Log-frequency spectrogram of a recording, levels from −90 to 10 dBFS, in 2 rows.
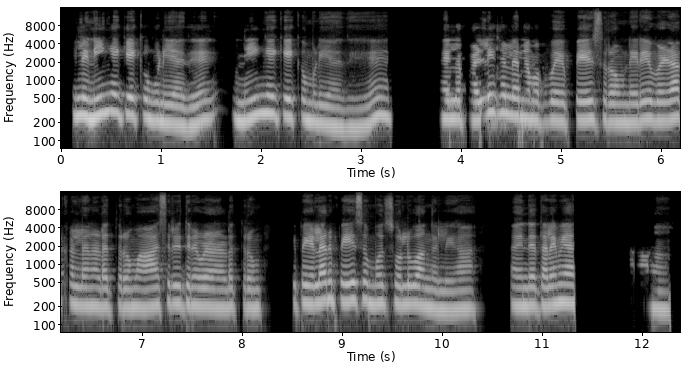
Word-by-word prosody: இல்ல 255 Hz, 0 st, +6 dB
நீங்க 285 Hz, +3 st, +4 dB
கேட்க 255 Hz, -1 st, +3 dB
முடியாது 190 Hz, -4 st, +1 dB, 0.5 s
நீங்க 265 Hz, +5 st, +3 dB, 0.2 s
கேட்க 245 Hz, -1 st, +2 dB
முடியாது. 180 Hz, -5 st, -2 dB, 0.9 s
இல்ல, 230 Hz, 0 st, +3 dB
பள்ளிகள்ல 265 Hz, +3 st, +2 dB
நம்ப 220 Hz, -1 st, +1 dB
போய் 215 Hz, -1 st, +2 dB, 0.2 s
பேசுறோம், 215 Hz, -2 st, +1 dB
நெறைய 215 Hz, +2 st, +1 dB
விழாக்கள்லாம் 215 Hz, -2 st, 0 dB
நடத்துறோம், 200 Hz, 0 st, -3 dB
ஆசிரியர் 220 Hz, +2 st, -2 dB
தின 205 Hz, -1 st, 0 dB
விழா 200 Hz, -1 st, +1 dB
நடத்துறோம். 195 Hz, 0 st, -5 dB, 0.3 s
இப்ப 230 Hz, -, -4 dB
எல்லாரும் 245 Hz, +1 st, +2 dB
பேசும்போது 235 Hz, -2 st, 0 dB
சொல்லுவாங்க 215 Hz, -2 st, 0 dB
இல்லையா? 180 Hz, +1 st, -3 dB, 0.4 s
அ 210 Hz, -, -6 dB
இந்த 210 Hz, 0 st, 0 dB
தலைமை 220 Hz, +3 st, +2 dB
ஆச -, -, -7 dB, 0.7 s
ஆ. 185 Hz, -2 st, -5 dB
215 Hz, 140 wpm, -22 LUFS, 200-235 Hz, 0.9 s, இல்ல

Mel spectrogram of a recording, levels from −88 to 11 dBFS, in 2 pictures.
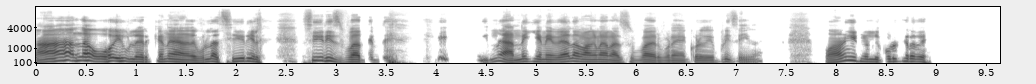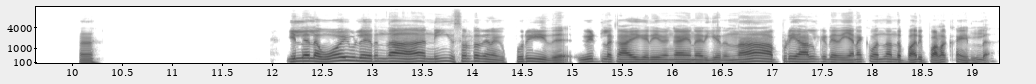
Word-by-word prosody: நால்லாம் 210 Hz, -, +6 dB
ஓய்வுல 190 Hz, -6 st, +3 dB
இருக்கன்னே 155 Hz, +3 st, 0 dB
அத 130 Hz, -1 st, +3 dB
ஃபுல்லா 155 Hz, +3 st, +1 dB
serial 175 Hz, -4 st, +1 dB, 0.5 s
series 210 Hz, -, 0 dB
பாத்துட்டு. 125 Hz, -3 st, 0 dB, 1.0 s
என்ன -, -, -7 dB
அன்னைக்கு 160 Hz, +5 st, -2 dB
என்னைய 145 Hz, -1 st, +1 dB
வேல 170 Hz, +1 st, +3 dB
வாங்குனா 145 Hz, -1 st, +3 dB
நா -, -, +2 dB
சும்மா 130 Hz, +1 st, -1 dB
இருப்பனா? 110 Hz, 0 st, -5 dB
நா -, -, -19 dB
கூட 115 Hz, -1 st, -3 dB
எப்படி 150 Hz, +3 st, -8 dB
செய்வேன்? 185 Hz, -, -12 dB, 0.7 s
வாங்கிட்டு 220 Hz, -9 st, +1 dB
வந்து 145 Hz, -4 st, -3 dB
குடுக்கறது 170 Hz, -2 st, -1 dB, 1.2 s
அ. 125 Hz, -3 st, -4 dB, 2.0 s
இல்ல, 185 Hz, -, -1 dB
இல்ல 180 Hz, -, +2 dB, 0.2 s
ஓய்வுல 220 Hz, -1 st, +1 dB
இருந்தா, 180 Hz, 0 st, +2 dB, 0.4 s
நீங்க 180 Hz, +1 st, -6 dB
சொல்றது 175 Hz, -2 st, -2 dB
எனக்கு 125 Hz, -5 st, -5 dB
புரியுது. 155 Hz, -11 st, -1 dB, 0.2 s
வீட்டுல 160 Hz, -1 st, -2 dB
காய்கறி, 145 Hz, 0 st, +1 dB
வெங்காயம் 140 Hz, 0 st, 0 dB
நறுக்கிறது 130 Hz, 0 st, -4 dB
நா 155 Hz, -, +4 dB, 0.2 s
அப்படி 165 Hz, +4 st, -5 dB
ஆள் 155 Hz, +1 st, -2 dB
கிடையாது. 140 Hz, -4 st, -3 dB
எனக்கு 150 Hz, +2 st, -5 dB
வந்து 155 Hz, +1 st, -2 dB
அந்த 135 Hz, -2 st, -3 dB
மாரி 140 Hz, +1 st, +1 dB
பழக்கம் 145 Hz, -4 st, -1 dB
இல்ல. 135 Hz, -, -6 dB
150 Hz, 145 wpm, -22 LUFS, 135-175 Hz, 2.0 s, நால்லாம்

